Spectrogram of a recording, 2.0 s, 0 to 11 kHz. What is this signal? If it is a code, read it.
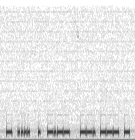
Morse code, heard as a keyed tone, about 49 wpm, spaced as for 43 wpm, 660 Hz. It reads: THEY GOT
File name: archived / CRSnet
